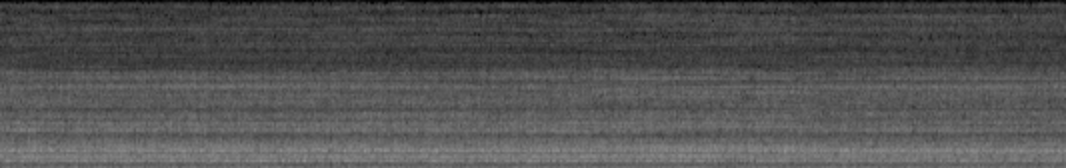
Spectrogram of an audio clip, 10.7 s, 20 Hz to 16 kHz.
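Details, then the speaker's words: Meter Technology Works SM15 multi-jet water meter under flow: a steady hiss with a fine, even mechanical whir and no knocks. This is normal running noise, about 72 dB. "we're going to go to the meter technology works sm 15 multi-jet meter should be a little bit quieter it still has moving parts it's still going to make a little bit of noise"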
